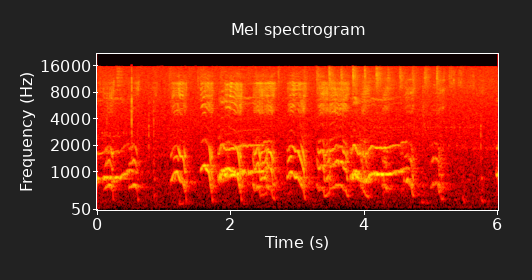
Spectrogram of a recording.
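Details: Three-week-old puppies recorded on July 13, giving a rapid run of high, tonal squealing whimpers. Each cry bends downward, and they tumble over one another several times a second with brief pauses between bursts.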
